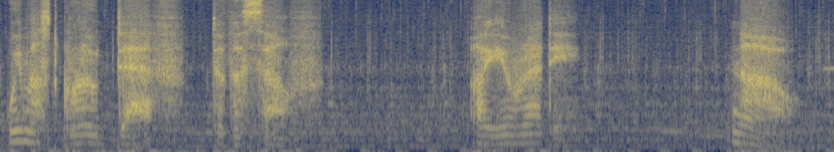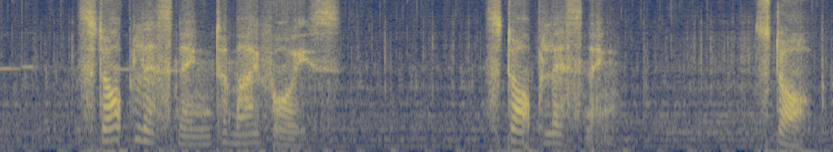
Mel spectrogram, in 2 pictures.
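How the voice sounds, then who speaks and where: An actress playing a cold, calculating cult leader who lectures in a measured, clinical way in a video game. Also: female voice, on the low side, pushed and bright, a little hiss or hum, full character voice. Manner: measured, clinical, precise diction. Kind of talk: scripted video game monologue.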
